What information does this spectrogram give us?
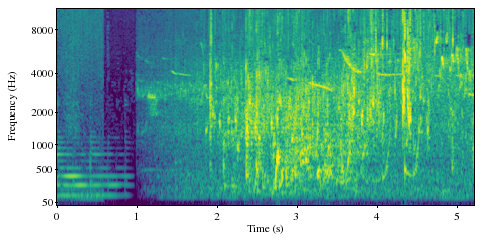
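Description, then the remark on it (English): A short musical tone fades out, then a canoe paddle dips and pulls through the calm water of a quiet lake with soft splashes and trickling drips, while faint birdsong chirps. “As many of you have probably already figured out, the sound you're hearing is me paddling a canoe on a quiet lake.”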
